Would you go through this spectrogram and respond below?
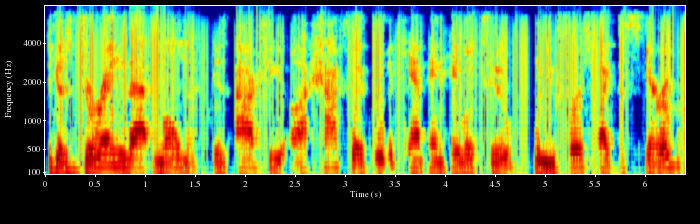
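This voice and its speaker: A man's voice: fairly high pitch, moderate pace, a little mellow, slight background noise, low-quality recording. A man as a podcast guest, chatting casually about video games like an eager fan explaining details.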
